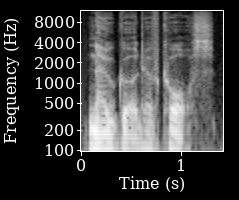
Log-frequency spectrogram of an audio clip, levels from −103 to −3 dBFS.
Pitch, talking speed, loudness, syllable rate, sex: 85 Hz, 170 wpm, -17 LUFS, 4.0 syllables/s, male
